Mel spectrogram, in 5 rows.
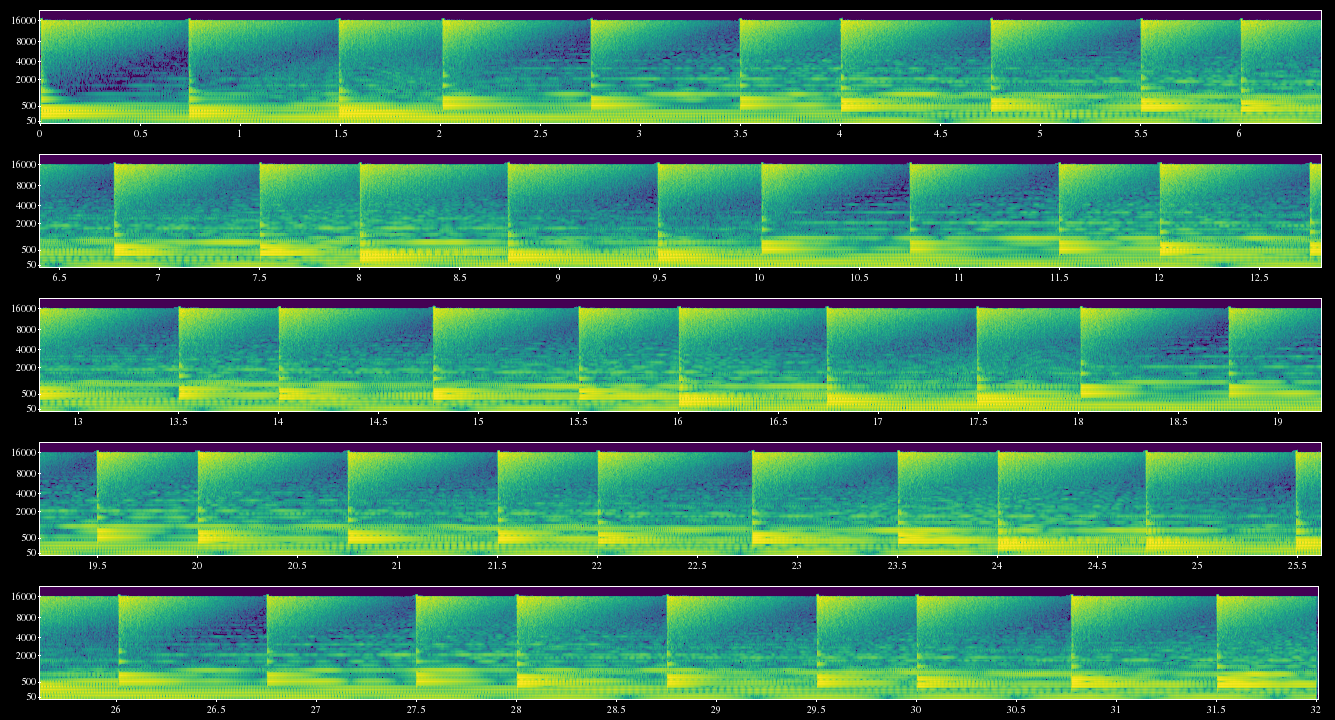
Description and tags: Created using ableton. 120bpm.
loop, synth, techno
